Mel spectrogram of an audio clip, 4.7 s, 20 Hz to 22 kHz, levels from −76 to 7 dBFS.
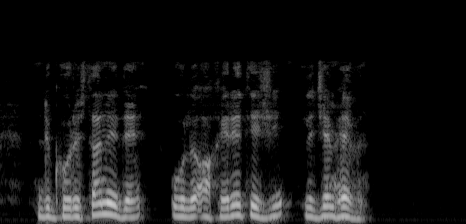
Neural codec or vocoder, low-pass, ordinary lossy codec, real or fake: none; 7.2 kHz; MP3, 48 kbps; real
